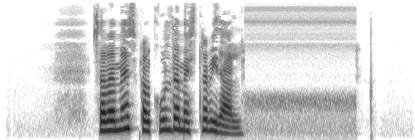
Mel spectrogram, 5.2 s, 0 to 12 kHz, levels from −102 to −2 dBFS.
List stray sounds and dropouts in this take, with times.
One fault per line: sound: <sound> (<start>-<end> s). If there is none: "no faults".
no faults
